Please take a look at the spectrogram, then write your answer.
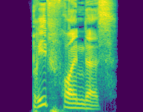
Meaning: genitive of Brieffreund
- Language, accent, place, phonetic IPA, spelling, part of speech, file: German, Germany, Berlin, [ˈbʁiːfˌfʁɔɪ̯ndəs], Brieffreundes, noun, De-Brieffreundes.ogg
